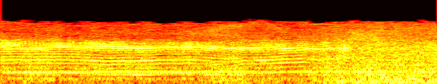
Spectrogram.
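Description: Cartoon fight soundtrack: a long, strained shout held with a slowly wavering pitch over a steady rushing energy-blast effect. The shout breaks off near the end while the rushing goes on.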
